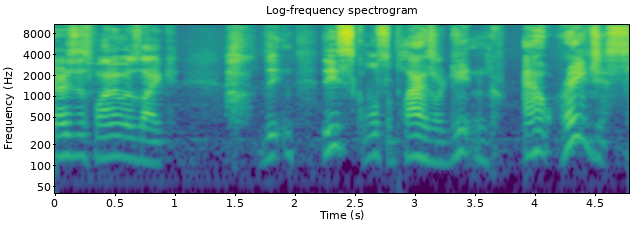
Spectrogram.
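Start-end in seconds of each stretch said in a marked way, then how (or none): 1.4-4.8 fake Southern father voice. Retelling a TikTok video of a pretend Southern dad: imitating a Southern dad. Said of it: "he pretends to be a Southern dad".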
